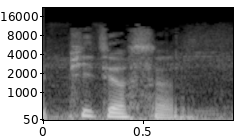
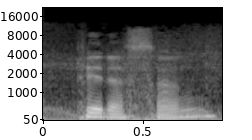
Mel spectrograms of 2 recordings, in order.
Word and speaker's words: Peterson: Donc j'avais écorché un peu le nom et c'est Peterson et pas Pedersen, comme je le prononçais mal.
